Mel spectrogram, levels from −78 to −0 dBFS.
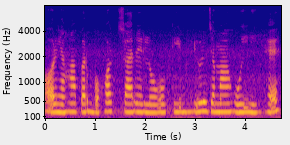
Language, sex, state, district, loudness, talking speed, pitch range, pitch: Hindi, female, Bihar, Supaul, -17 LUFS, 140 wpm, 215-225 Hz, 220 Hz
